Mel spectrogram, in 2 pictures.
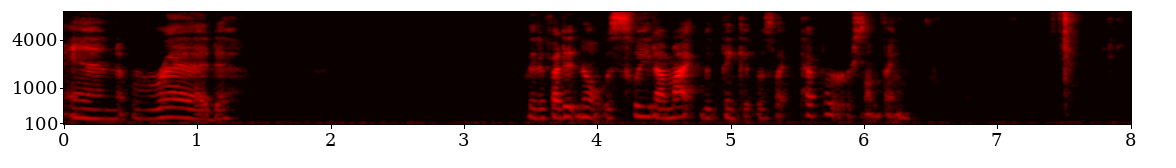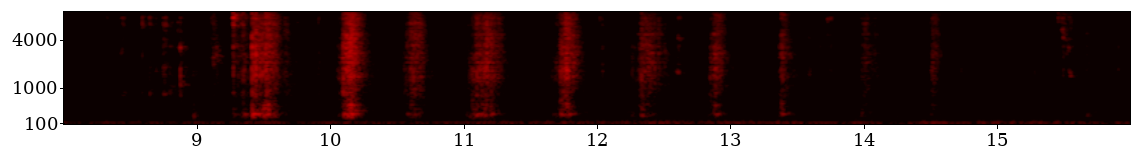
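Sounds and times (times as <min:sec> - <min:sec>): mouth chewing crunchy snack: 0:07.4 - 0:14.8, 0:15.4 - 0:15.9.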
